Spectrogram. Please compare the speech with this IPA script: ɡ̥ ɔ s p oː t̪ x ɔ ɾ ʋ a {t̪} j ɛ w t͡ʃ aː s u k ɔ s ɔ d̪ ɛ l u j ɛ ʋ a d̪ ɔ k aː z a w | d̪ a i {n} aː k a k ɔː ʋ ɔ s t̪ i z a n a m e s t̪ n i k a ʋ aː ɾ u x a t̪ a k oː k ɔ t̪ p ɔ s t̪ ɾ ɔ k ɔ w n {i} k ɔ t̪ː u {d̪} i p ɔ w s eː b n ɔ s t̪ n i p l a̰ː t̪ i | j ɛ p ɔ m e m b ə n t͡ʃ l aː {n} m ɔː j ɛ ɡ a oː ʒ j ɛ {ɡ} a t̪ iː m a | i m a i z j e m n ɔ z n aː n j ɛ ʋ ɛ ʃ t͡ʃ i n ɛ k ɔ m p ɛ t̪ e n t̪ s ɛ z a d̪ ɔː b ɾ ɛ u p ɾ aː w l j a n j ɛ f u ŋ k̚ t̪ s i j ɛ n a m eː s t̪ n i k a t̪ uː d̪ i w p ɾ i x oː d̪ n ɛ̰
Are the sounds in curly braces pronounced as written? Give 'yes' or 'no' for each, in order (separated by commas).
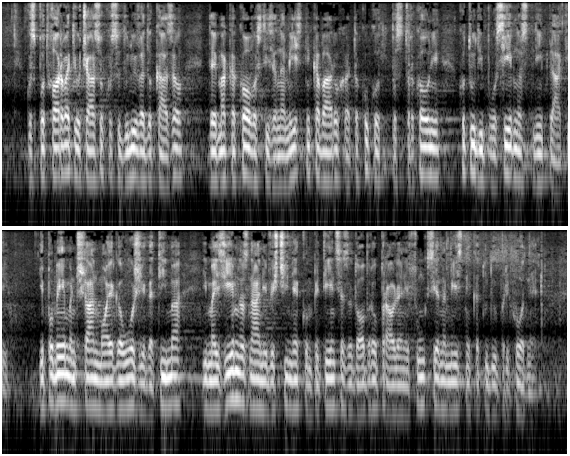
yes, no, yes, yes, yes, yes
